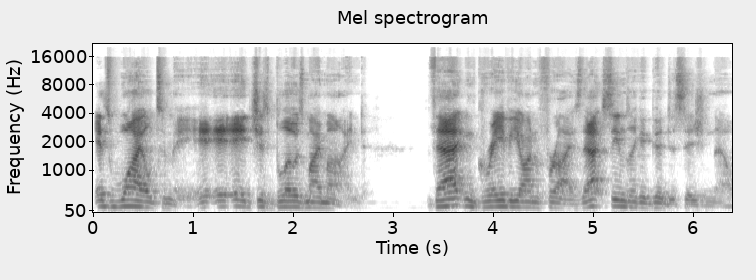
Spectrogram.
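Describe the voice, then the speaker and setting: With an American accent, a man talks at a moderate pace in a medium pitch, his bright, sharp tone showing vocal fry, ordinary pitch variation and big swings in loudness. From Kansas City, US Midwest. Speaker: sports podcast host. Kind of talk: casual chat. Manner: animated.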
